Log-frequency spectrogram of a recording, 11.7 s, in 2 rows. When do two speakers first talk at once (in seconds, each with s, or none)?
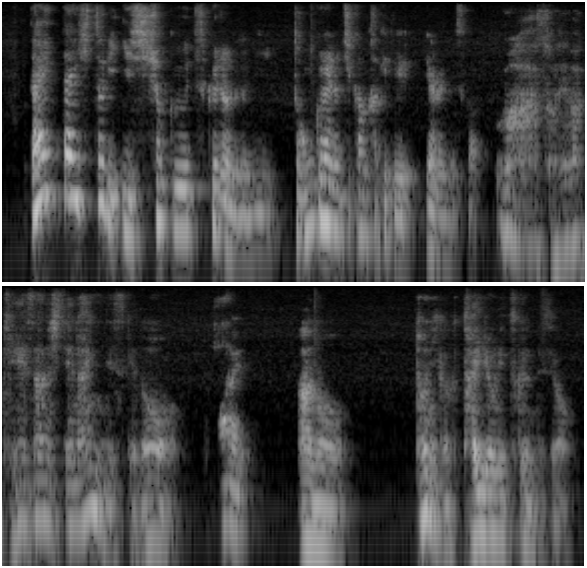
none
